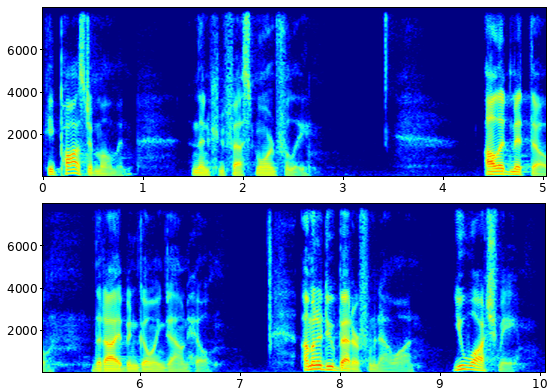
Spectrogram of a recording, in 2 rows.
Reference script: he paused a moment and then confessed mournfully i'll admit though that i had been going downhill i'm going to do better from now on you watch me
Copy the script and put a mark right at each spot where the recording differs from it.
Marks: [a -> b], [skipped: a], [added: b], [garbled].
he paused a moment and then confessed mournfully i'll admit though that i had been going downhill i'm going to do better from now on you watch me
